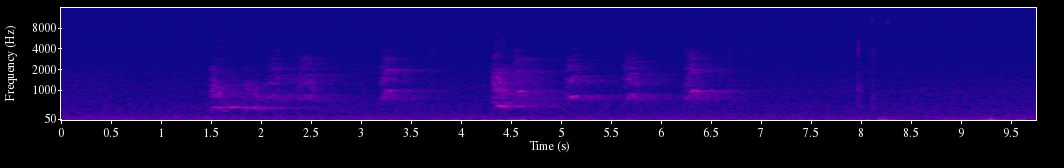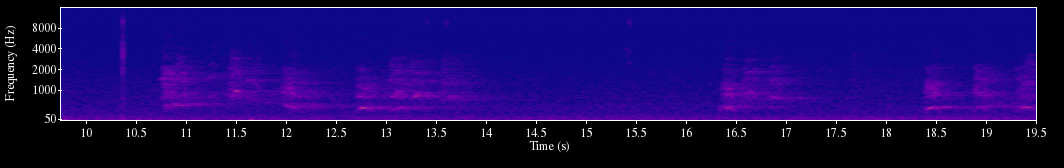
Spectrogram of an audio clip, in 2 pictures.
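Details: Several dogs barking at 17 degrees Fahrenheit around 5 PM on January 9, 2009: distant, echoing barks come in runs of three to five, separated by pauses, with a constant low droning hum underneath.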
